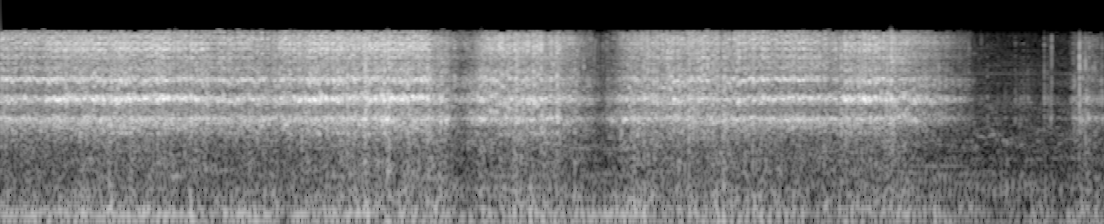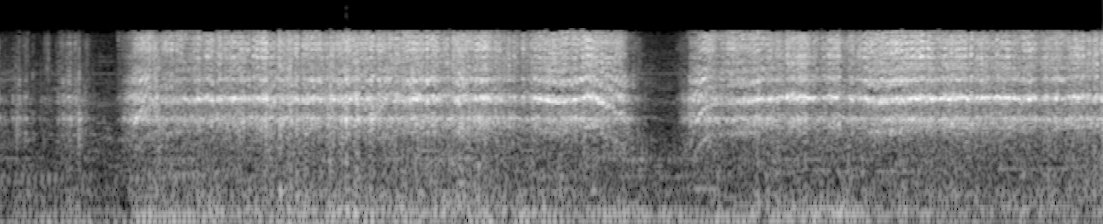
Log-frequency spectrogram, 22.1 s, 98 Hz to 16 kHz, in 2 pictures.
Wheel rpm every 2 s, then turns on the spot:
220, 220, 150, 170, 120, 10, 150, 220, 150, 190, 230.
10-12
